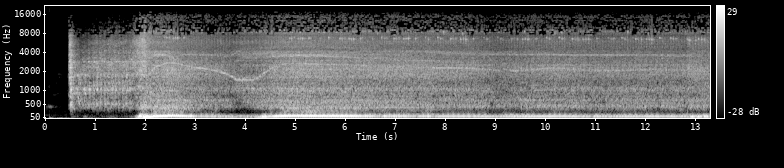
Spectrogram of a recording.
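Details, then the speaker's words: 1987 Corvette C4 after the belt tensioner was rebuilt, with the belt unchanged: the engine settles to a steady idle with a thin chirping squawk riding over it; still squealing, and the serpentine belt itself now seems the source, possibly the tensioner too. "okay so it's still squawking I did not check this normally I do beforehand to see if that's what the squeak was"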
